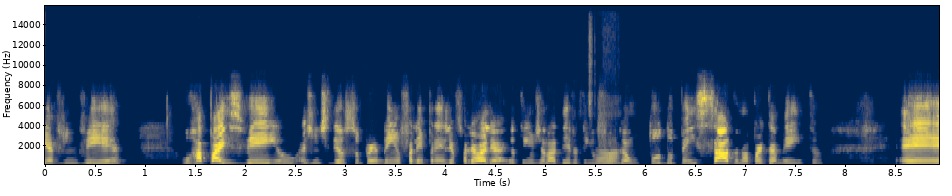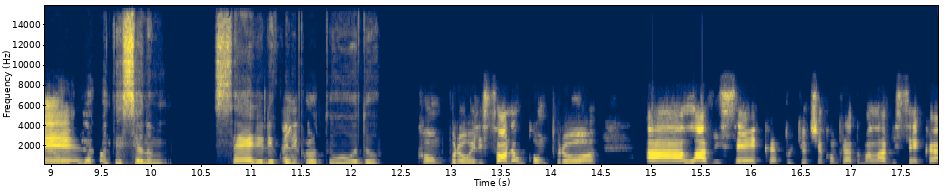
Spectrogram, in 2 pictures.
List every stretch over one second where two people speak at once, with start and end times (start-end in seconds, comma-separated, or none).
none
